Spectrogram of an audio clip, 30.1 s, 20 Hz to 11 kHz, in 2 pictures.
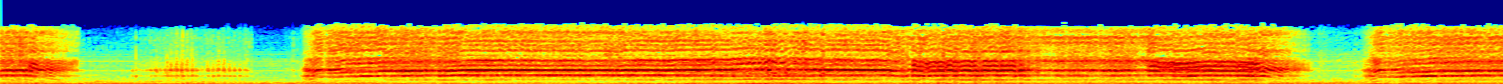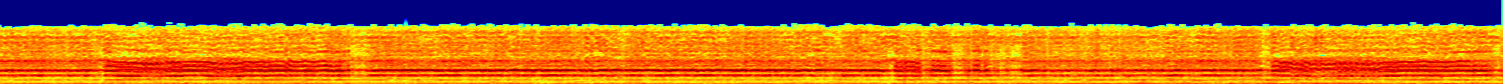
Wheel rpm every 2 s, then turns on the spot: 50, 70, 160, 160, 160, 160, 80, 150, 160, 160, 160, 160, 160, 160, 160.
none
